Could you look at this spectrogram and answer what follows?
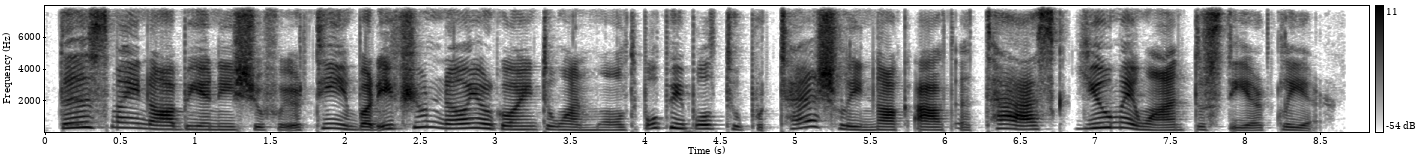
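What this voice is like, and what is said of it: Romanian-accented English. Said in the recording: “I'm Romanian ... I speak with an accent, so I'm proud of that too.”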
